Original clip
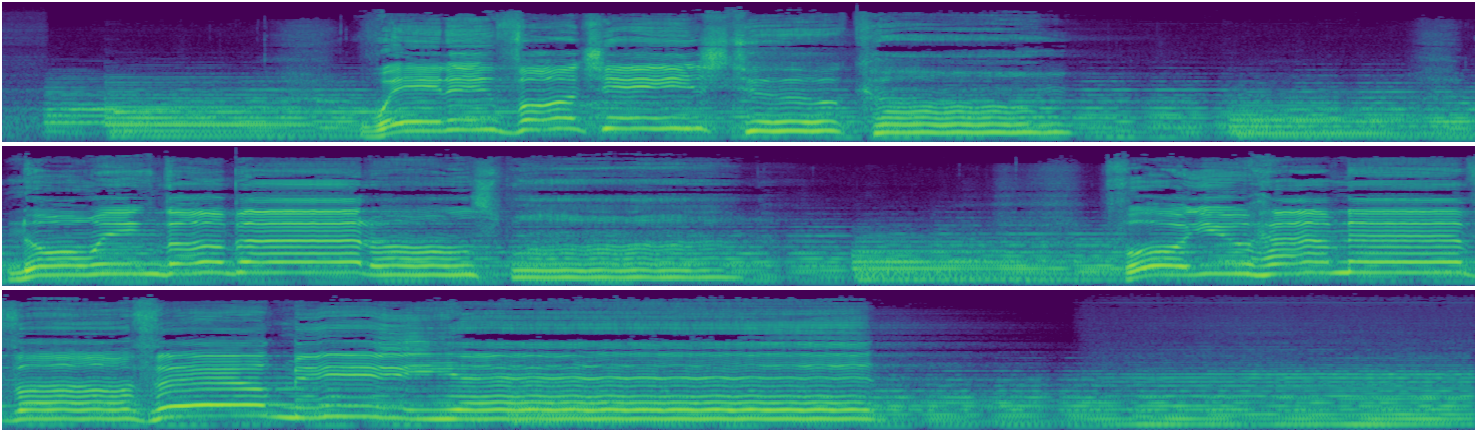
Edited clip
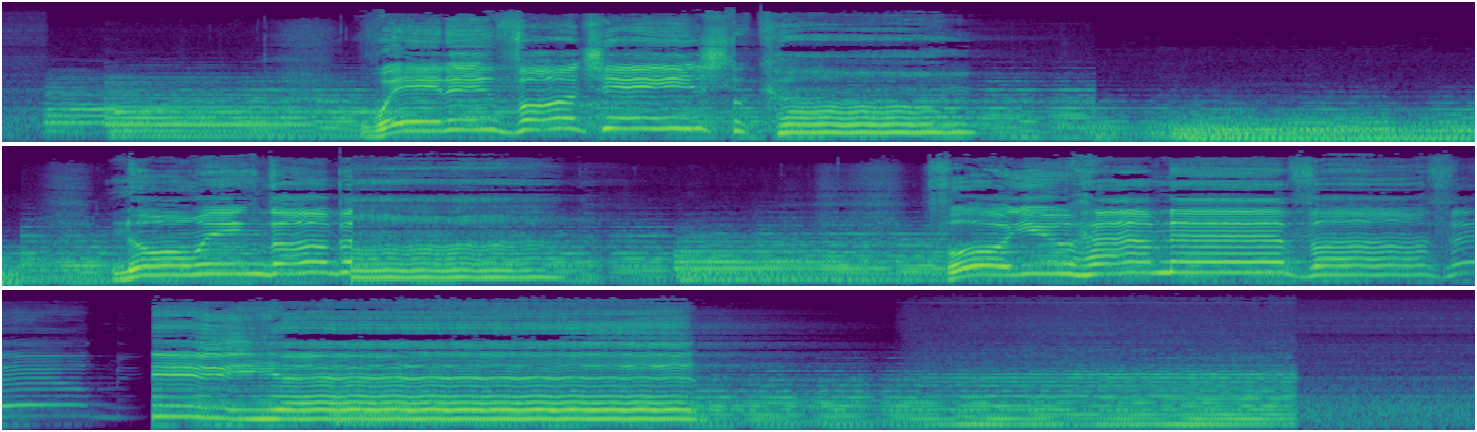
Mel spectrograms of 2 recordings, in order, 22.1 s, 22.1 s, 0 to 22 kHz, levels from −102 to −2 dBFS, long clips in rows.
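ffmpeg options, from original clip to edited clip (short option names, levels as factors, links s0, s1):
-filter_complex "[0:a]asplit=6[s0][s1][s2][s3][s4][s5];[s0]atrim=end=3.662[s6];[s1]atrim=start=4.138:end=5.944[s7];[s2]atrim=start=5.94:end=6.94,asetpts=PTS-STARTPTS,asetrate=22050,aresample=44100[s8];[s3]atrim=start=6.936:end=8.592[s9];[s4]atrim=start=9.998:end=16.37,asetpts=PTS-STARTPTS,afade=t=out:st=4.652:d=1.72:c=qua[s10];[s5]atrim=start=16.37,asetpts=PTS-STARTPTS,afade=t=in:d=0.004:c=hsin[s11];[s6][s7]acrossfade=d=0.004:c1=hsin:c2=hsin[s12];[s12][s8]acrossfade=d=0.004:c1=hsin:c2=hsin[s13];[s13][s9]acrossfade=d=0.004:c1=hsin:c2=hsin[s14];[s10][s11]concat=n=2:v=0:a=1[s15];[s14][s15]acrossfade=d=0.004:c1=hsin:c2=hsin"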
